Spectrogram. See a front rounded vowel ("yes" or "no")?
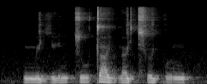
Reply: no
